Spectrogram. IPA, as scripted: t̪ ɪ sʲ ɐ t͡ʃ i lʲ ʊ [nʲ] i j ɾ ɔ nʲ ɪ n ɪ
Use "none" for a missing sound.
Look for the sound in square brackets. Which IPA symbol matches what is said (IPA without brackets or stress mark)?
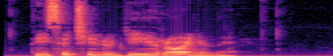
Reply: dʲ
